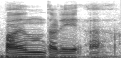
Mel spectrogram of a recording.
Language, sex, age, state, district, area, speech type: Santali, male, 45-60, West Bengal, Paschim Bardhaman, urban, spontaneous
